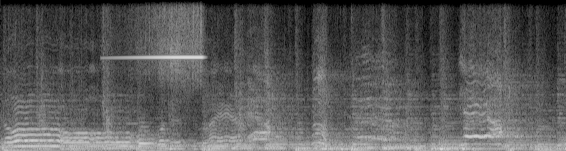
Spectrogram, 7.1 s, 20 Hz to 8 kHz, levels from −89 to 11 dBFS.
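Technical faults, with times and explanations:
1.25–2.59 s, loudspeaker feedback squeal: a single 5 kHz tone swells over about a second until it sits roughly 10 dB above the program. The microphone was picking up its own loudspeaker, and at that frequency the loop gain exceeded one, so the tone fed itself.
3.08–3.10 s, skip ahead: playback jumps forward with no gap or fill, and about a second and a half of audio is simply gone. Later audio was already queued, so the dropped stretch left the two sides of the jump joined almost directly.
3.28–6.96 s, jitter buffer speed-up: the audio runs at 112% speed with its pitch unchanged and sounds hurried. The receiver held more buffered audio than it wanted and trimmed it by repeatedly cutting short pitch-period pieces, removing around 0.4 s in total.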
